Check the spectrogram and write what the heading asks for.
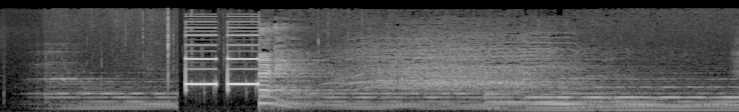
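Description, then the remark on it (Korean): A loud, steady electronic censor beep of about one second cuts sharply into live concert audio, covering a spoken word, then the crowd noise and music continue with a roomy, cheering ambience. “저희가 준비한 어느 콘서트의 한 장면을 듣고 삐 처리가 된 부분에 들어갈 말을 맞춰 주시면 됩니다.”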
